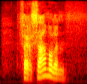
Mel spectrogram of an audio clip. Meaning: to collect, to gather
- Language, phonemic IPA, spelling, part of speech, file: Dutch, /vərˈzaː.mə.lə(n)/, verzamelen, verb, Nl-verzamelen.ogg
